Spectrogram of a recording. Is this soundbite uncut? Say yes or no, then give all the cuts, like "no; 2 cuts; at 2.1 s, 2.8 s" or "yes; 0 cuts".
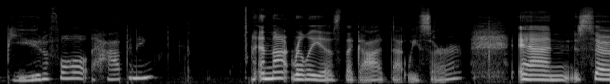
yes; 0 cuts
